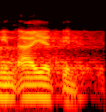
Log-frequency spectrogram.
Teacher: A-nya au panjang, yatinnya pendek.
